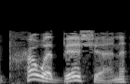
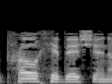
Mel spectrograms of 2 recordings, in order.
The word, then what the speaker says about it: prohibition: So, again, this is a prohibition. You can pronounce that H if you want to. Prohibition. I say prohibition.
